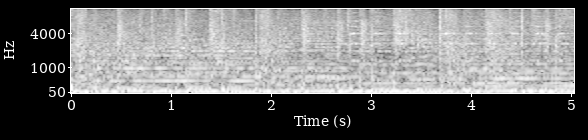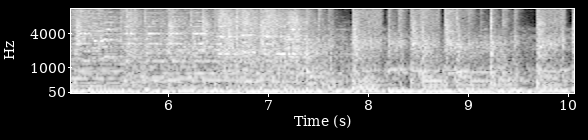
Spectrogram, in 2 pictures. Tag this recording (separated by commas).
Music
